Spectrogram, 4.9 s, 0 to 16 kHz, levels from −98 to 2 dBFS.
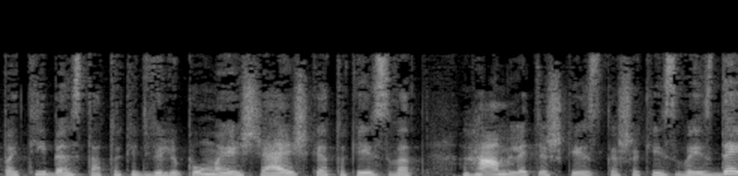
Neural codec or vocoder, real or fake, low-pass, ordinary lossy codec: vocoder, 44.1 kHz, 128 mel bands, Pupu-Vocoder; fake; 14.4 kHz; MP3, 48 kbps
